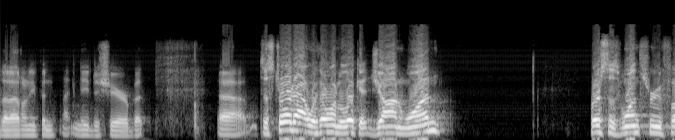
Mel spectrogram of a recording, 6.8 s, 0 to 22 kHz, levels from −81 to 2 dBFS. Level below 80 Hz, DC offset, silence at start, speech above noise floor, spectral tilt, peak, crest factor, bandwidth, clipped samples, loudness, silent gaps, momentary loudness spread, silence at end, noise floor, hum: -44 dBFS; under 0.1%; 0 s; 52 dB; -5.5 dB/octave; 0 dBFS; 12 dB; 11.5 kHz; under 0.1%; -10 LUFS; none; 15 LU; 0 s; -62 dBFS; 60 Hz at -45 dBFS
